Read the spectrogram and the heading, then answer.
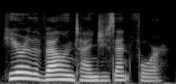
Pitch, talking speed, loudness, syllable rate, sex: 210 Hz, 240 wpm, -16 LUFS, 7.3 syllables/s, female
